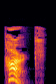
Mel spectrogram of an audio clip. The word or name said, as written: hark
